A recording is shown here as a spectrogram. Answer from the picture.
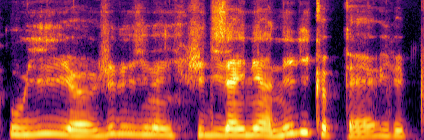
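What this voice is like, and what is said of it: Snobbish voice as Da Vinci. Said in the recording (French): “l'accent snob ... je vois bien De Vinci en gros snob”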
